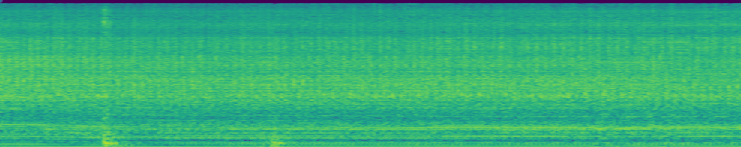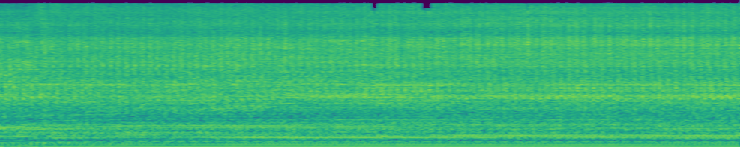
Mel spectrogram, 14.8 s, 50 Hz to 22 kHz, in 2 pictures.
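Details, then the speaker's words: VAZ 2112 with unstable running, after timing-belt inspection, new plugs and new crankshaft pulley, at start: steady even idle with light lifter tick, no timing belt whine or chirp; pulley runs true, no wobble. "шума от ремня ГРМ нету И здесь Посмотрите Как ровно работает"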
